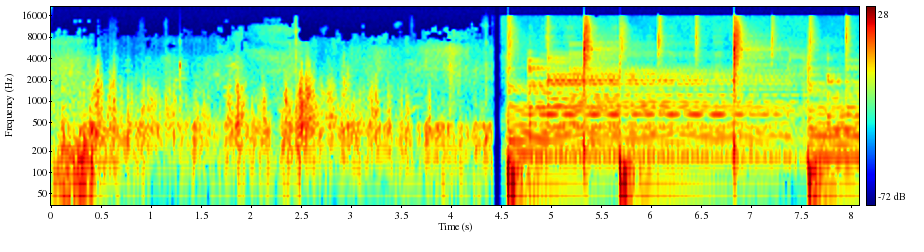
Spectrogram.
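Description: Wind buffeting the camera microphone for the first half, then it cuts off suddenly about four and a half seconds in. Background music with guitar and a regular drum beat follows.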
